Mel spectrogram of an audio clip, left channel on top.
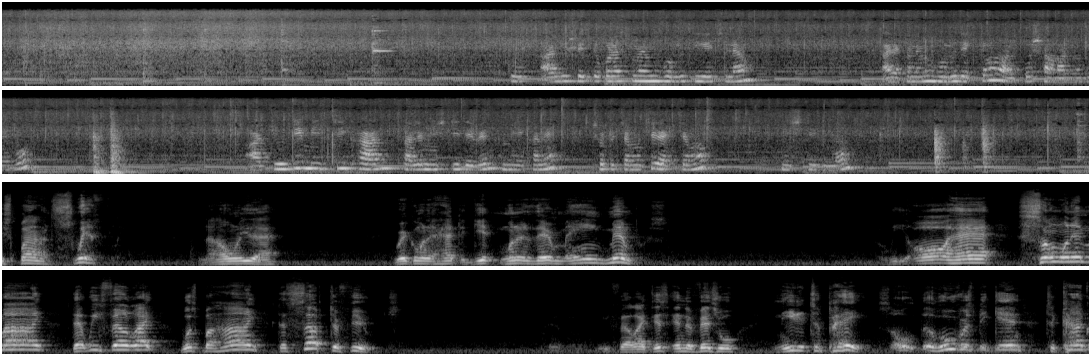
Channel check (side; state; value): both; different; correlation -0.01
